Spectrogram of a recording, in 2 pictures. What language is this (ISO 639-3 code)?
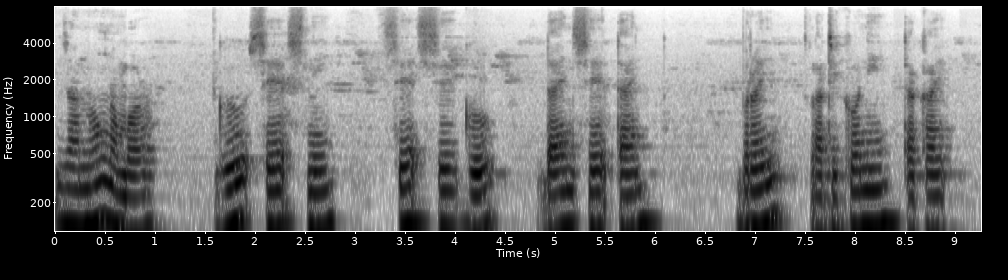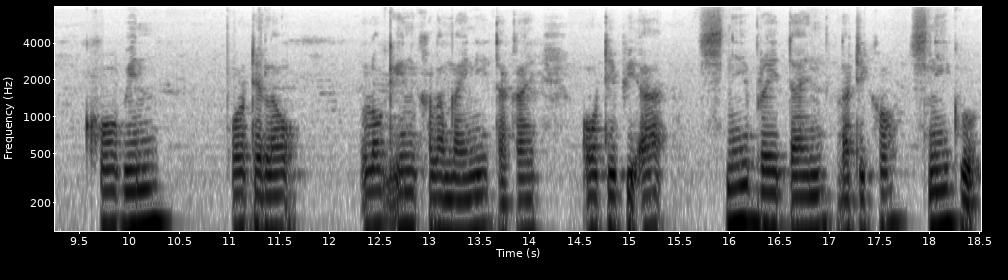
brx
